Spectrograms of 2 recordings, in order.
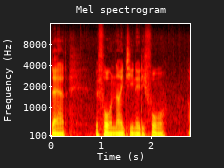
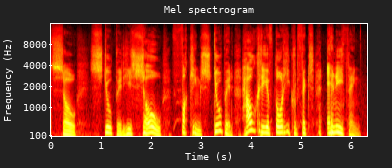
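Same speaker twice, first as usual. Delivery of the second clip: builds from slow to a shouted, much higher outburst; climbing to a bitter yell; rising self-loathing; 11 semitones higher, 7 dB louder than usual. A narrator's reading. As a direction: spiral into furious self-hate. Mike's self-hating spiral, rising.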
